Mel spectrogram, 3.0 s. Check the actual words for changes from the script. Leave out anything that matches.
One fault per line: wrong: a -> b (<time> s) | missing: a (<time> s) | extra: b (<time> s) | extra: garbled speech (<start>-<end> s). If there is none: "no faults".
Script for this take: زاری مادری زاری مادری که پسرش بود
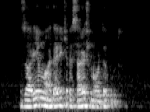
missing: زاری مادری (1.3 s)
extra: مرده (1.8 s)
